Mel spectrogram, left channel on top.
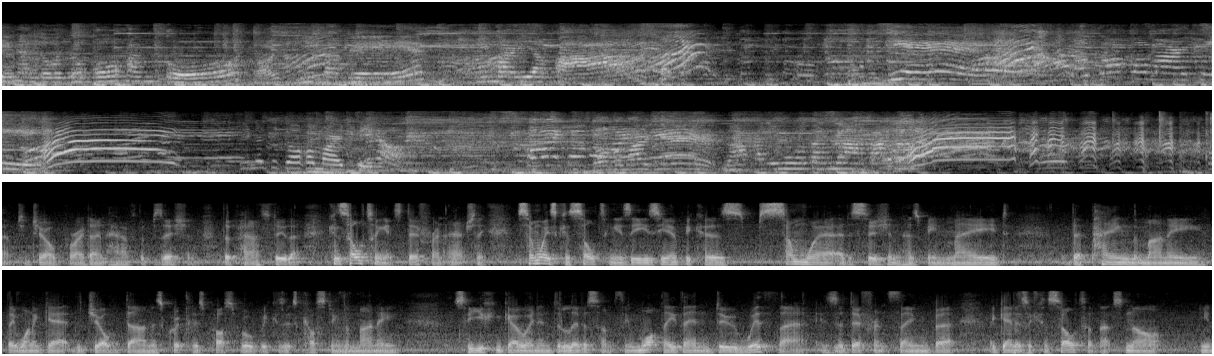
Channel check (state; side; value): different; both; correlation 0.00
